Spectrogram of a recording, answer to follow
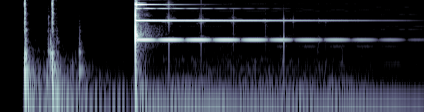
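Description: Two quick mouse-click sound effects, then a single bright bell ding that rings on and fades over about a second: the sound effect of clicking a YouTube notification bell in a subscribe animation.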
